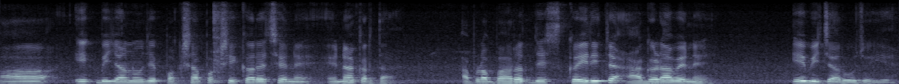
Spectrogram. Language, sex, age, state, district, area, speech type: Gujarati, male, 45-60, Gujarat, Valsad, rural, spontaneous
